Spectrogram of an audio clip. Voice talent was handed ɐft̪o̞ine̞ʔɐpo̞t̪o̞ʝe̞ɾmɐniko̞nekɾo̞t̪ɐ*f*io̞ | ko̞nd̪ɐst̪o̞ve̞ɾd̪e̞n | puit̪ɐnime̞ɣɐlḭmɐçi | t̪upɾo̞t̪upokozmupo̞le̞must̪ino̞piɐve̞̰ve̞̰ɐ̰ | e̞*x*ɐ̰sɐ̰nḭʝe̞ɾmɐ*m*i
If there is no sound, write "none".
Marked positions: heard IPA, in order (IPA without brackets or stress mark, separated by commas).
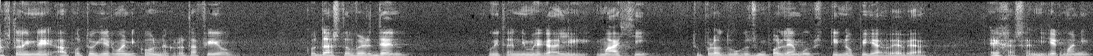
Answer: f, x, n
